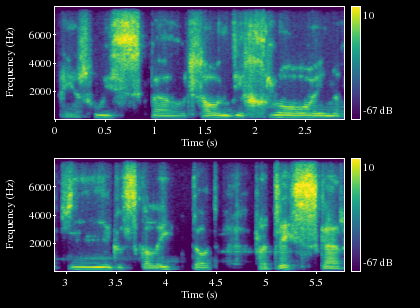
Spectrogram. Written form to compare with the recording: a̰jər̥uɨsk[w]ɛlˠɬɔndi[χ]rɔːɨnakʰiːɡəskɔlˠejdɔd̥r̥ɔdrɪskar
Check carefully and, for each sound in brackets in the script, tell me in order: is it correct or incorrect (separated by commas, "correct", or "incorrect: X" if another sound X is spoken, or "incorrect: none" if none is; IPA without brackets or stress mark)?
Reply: incorrect: v, correct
